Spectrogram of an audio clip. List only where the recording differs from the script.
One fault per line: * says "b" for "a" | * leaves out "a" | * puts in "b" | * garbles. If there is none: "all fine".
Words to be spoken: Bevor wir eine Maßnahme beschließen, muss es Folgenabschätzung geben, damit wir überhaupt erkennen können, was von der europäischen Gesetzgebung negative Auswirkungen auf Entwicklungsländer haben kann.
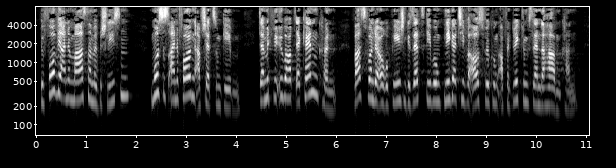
* puts in "eine"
